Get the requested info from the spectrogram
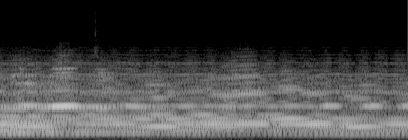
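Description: Intro of an instrumental melodic trap beat: a sustained synthesizer chord held steady, with no drums yet.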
